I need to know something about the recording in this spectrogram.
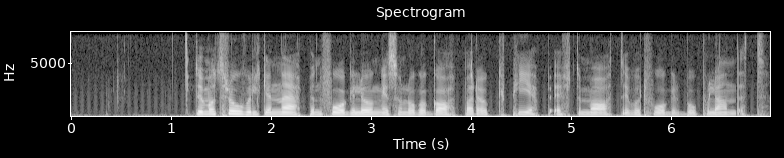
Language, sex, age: Swedish, female, 22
